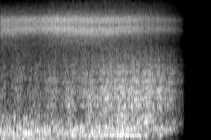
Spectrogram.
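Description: Steady rushing ambient noise that fades out quickly and ends in silence just before the end.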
